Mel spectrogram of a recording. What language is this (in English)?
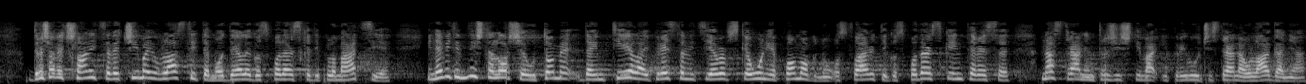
Croatian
